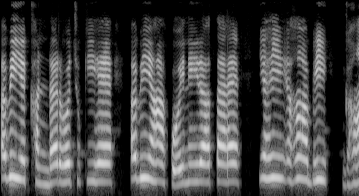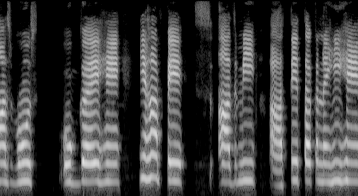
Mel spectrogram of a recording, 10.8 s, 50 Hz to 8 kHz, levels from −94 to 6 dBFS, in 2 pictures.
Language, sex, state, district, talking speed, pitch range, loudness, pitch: Hindi, female, Bihar, Saran, 175 wpm, 270-290 Hz, -15 LUFS, 275 Hz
